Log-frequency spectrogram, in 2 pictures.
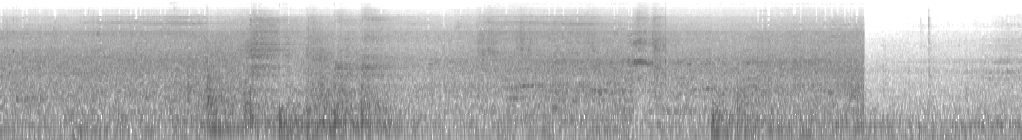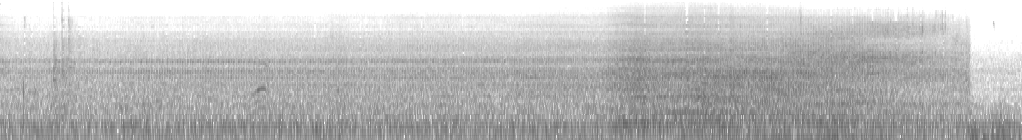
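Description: Car assembly plant noise: a steady wash of machinery and workshop sound that drops suddenly to a quieter hum about halfway through, then rises again near the end.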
